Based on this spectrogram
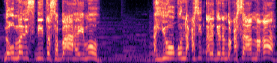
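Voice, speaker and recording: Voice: high voice, flat delivery, pushed and bright, soft background music. An actor playing a defiant young brother. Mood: heated. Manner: defiant, sulky, retorts quickly. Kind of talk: radio drama acting.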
